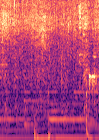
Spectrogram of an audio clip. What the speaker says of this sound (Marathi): आता ही कापून घेतलेली आपल्याला भेंडी टाकायची आहे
